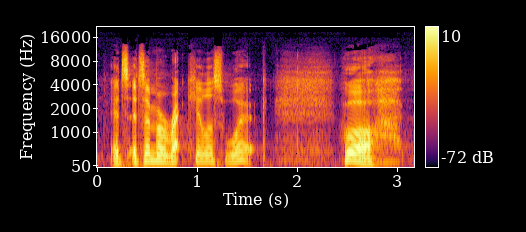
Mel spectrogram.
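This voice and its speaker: A man with a New Zealand accent talks at a moderate pace in an animated tone. The recording is very clean with a silent background, and the sound is dry and close with no echo. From New Zealand, Dunedin (South Island). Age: 30s. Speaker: pastor. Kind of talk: sermon.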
